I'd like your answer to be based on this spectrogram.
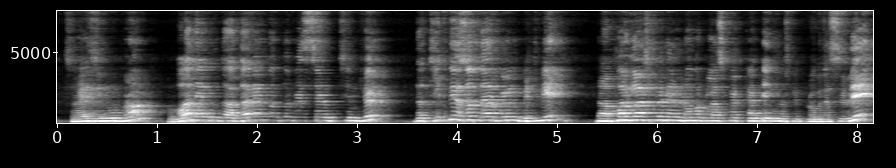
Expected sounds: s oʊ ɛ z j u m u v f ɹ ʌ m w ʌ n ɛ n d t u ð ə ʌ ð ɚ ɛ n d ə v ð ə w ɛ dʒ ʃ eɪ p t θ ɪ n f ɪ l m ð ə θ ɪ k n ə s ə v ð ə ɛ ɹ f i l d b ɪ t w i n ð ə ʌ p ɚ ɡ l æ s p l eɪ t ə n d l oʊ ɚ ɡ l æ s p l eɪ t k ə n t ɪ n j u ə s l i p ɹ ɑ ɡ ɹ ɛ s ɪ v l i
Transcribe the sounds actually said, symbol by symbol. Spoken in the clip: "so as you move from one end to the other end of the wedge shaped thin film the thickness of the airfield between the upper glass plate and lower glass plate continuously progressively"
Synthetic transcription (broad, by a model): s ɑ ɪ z j u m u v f ɹ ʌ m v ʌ n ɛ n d t u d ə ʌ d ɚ ɛ n d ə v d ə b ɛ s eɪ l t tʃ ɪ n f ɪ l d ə t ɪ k n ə s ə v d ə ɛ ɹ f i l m b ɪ t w i n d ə ʌ p ɚ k l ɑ s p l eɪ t ə n d n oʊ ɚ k l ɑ s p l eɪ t k ə n t ɪ n j u ə s l i p ɹ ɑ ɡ ɹ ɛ s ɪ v l i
